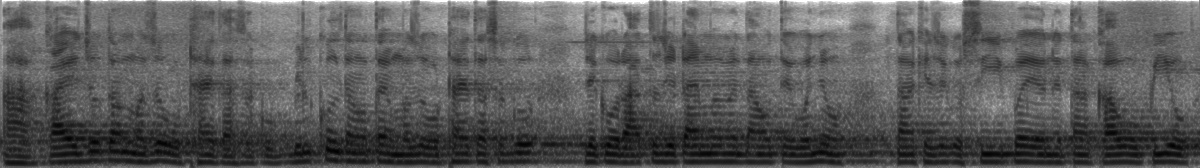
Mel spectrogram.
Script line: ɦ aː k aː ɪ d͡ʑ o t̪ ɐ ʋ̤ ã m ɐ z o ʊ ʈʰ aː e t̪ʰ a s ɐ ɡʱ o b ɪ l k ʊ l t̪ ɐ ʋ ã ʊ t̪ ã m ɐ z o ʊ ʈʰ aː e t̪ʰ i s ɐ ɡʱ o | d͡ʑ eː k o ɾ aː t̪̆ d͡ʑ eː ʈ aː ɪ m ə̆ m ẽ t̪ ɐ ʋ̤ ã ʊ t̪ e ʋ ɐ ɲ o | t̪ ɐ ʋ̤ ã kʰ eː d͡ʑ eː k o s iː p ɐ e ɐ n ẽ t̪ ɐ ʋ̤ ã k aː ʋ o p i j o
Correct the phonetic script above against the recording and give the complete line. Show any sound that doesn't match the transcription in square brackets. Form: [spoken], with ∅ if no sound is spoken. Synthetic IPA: ɦ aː k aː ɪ d͡ʑ o t̪ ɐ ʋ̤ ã m ɐ z o ʊ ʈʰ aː e t̪ʰ a s ɐ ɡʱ o b ɪ l k ʊ l t̪ ɐ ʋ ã ʊ t̪ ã m ɐ z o ʊ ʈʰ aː e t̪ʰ [a] s ɐ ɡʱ o | d͡ʑ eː k o ɾ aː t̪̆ d͡ʑ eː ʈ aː ɪ m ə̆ m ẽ t̪ ɐ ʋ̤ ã ʊ t̪ e ʋ ɐ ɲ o | t̪ ɐ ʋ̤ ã kʰ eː d͡ʑ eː k o s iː p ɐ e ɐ n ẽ t̪ ɐ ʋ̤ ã k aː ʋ o p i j o

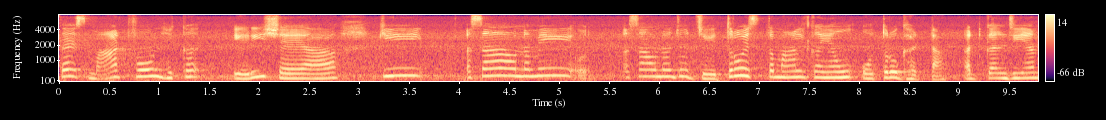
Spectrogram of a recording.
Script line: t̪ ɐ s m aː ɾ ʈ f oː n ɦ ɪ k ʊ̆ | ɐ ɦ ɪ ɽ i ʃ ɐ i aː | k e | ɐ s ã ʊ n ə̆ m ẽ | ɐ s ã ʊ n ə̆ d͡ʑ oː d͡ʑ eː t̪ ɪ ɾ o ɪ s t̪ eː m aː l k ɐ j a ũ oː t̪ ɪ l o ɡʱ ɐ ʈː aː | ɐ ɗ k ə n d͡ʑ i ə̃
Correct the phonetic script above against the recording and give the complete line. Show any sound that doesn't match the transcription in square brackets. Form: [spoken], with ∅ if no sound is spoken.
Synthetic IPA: t̪ ɐ s m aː ɾ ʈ f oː n ɦ ɪ k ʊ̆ | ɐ ɦ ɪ ɽ i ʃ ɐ [j] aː | k [i] | ɐ s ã ʊ n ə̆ m ẽ | ɐ s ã ʊ n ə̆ d͡ʑ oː d͡ʑ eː t̪ ɪ ɾ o ɪ s t̪ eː m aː l k ɐ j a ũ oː t̪ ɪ [ɾ] o ɡʱ ɐ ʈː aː | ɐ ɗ k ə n d͡ʑ i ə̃

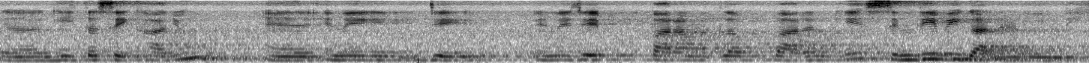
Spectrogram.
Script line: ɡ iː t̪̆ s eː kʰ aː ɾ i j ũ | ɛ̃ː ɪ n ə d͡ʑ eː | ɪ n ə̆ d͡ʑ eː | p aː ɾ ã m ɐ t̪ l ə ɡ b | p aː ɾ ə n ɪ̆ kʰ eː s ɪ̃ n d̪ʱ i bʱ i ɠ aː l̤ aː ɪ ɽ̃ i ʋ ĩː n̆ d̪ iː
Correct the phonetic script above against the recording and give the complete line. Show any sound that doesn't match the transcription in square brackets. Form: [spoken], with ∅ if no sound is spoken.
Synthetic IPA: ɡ iː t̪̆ s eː kʰ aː ɾ i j ũ | ɛ̃ː ɪ n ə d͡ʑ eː | ɪ n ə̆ d͡ʑ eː | p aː ɾ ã m ɐ t̪ l ə [∅] b | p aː ɾ ə n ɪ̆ kʰ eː s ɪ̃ n d̪ʱ i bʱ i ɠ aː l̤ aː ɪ ɽ̃ i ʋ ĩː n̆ d̪ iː

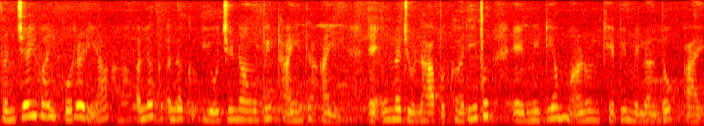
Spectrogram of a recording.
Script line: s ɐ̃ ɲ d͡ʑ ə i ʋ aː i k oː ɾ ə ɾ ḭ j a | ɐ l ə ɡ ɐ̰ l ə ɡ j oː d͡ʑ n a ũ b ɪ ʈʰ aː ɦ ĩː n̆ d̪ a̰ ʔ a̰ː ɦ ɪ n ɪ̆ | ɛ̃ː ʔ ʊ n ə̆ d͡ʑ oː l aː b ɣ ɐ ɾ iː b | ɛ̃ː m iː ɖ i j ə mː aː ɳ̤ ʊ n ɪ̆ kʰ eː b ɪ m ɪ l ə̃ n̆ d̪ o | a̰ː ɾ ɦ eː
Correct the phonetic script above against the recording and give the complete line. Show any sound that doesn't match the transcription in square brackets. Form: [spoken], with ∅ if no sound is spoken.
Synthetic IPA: s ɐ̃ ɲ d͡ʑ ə i ʋ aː i k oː ɾ ə [ɽ] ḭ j a | ɐ l ə ɡ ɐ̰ l ə ɡ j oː d͡ʑ n a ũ b ɪ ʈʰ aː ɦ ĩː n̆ d̪ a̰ ʔ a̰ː ɦ ɪ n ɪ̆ | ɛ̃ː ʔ ʊ n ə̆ d͡ʑ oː l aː b ɣ ɐ ɾ iː b | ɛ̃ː m iː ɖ i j ə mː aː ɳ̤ ʊ n ɪ̆ kʰ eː b ɪ m ɪ l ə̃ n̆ d̪ o | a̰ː [∅] ɦ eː

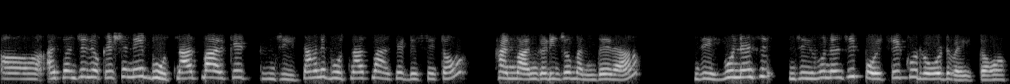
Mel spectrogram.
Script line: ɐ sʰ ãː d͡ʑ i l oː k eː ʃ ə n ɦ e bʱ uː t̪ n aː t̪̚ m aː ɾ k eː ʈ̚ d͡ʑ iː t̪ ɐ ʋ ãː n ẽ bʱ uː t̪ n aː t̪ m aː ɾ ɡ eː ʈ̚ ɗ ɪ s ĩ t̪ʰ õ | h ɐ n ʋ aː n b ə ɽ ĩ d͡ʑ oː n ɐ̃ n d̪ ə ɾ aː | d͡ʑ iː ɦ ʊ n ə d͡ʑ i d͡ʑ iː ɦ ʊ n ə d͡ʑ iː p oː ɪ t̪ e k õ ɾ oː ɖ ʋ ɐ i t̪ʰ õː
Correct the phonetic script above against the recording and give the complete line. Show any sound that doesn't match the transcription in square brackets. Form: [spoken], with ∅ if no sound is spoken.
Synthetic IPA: ɐ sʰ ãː d͡ʑ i l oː k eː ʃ ə n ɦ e bʱ uː t̪ n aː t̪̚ m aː ɾ k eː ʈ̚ d͡ʑ iː t̪ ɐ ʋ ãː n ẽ bʱ uː t̪ n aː t̪ m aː ɾ [k] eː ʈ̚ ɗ ɪ s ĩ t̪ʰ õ | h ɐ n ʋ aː n [ɡ] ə ɽ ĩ d͡ʑ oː [m] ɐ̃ n d̪ ə ɾ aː | d͡ʑ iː ɦ ʊ n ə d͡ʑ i d͡ʑ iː ɦ ʊ n ə d͡ʑ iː p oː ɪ t̪ e k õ ɾ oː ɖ ʋ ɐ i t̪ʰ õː

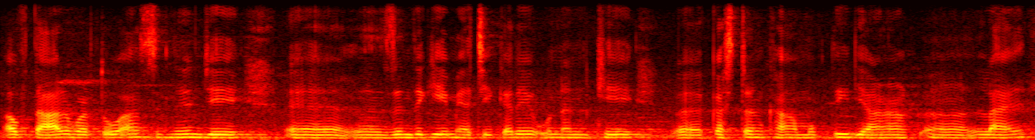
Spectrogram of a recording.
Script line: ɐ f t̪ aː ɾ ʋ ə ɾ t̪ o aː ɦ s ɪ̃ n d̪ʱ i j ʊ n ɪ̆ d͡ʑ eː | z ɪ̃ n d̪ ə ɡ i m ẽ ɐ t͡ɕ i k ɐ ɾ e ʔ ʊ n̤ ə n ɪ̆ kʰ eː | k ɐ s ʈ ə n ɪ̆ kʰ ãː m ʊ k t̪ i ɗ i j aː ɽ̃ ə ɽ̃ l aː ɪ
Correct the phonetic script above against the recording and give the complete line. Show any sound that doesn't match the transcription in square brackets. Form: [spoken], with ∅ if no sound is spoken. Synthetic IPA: ɐ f t̪ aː ɾ ʋ [ɐ] ɾ t̪ o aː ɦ s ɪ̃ n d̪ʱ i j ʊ n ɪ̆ d͡ʑ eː | z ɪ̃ n d̪ ə ɡ i m ẽ ɐ t͡ɕ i k ɐ ɾ e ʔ ʊ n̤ ə n ɪ̆ kʰ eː | k ɐ s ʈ ə n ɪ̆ kʰ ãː m ʊ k t̪ i ɗ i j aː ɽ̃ ə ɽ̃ l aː ɪ

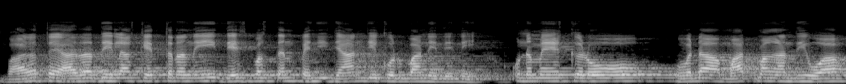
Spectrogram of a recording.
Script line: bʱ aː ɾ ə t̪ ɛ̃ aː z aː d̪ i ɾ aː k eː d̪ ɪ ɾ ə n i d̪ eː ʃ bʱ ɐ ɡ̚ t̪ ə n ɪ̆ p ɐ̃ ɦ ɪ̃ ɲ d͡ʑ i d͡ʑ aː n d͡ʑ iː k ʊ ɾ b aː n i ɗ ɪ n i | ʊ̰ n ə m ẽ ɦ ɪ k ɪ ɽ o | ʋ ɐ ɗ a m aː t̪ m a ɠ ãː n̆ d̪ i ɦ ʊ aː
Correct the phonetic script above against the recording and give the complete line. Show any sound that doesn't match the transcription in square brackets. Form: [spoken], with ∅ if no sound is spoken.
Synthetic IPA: bʱ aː ɾ ə t̪ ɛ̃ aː z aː d̪ i [l] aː k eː [t̪] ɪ ɾ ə n i d̪ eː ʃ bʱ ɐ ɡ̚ t̪ ə n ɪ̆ p ɐ̃ ɦ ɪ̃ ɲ d͡ʑ i d͡ʑ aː n d͡ʑ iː k ʊ ɾ b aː n i ɗ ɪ n i | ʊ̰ n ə m ẽ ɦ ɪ k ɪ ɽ o | ʋ ɐ ɗ a m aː t̪ m a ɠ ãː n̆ d̪ i ɦ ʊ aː

